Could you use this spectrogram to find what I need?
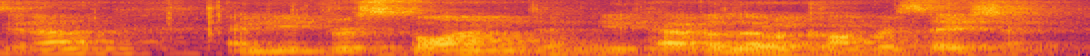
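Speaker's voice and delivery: ordinary delivery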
